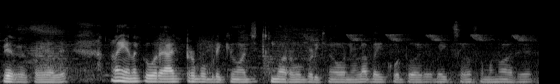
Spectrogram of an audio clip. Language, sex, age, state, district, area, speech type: Tamil, male, 18-30, Tamil Nadu, Tiruppur, rural, spontaneous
